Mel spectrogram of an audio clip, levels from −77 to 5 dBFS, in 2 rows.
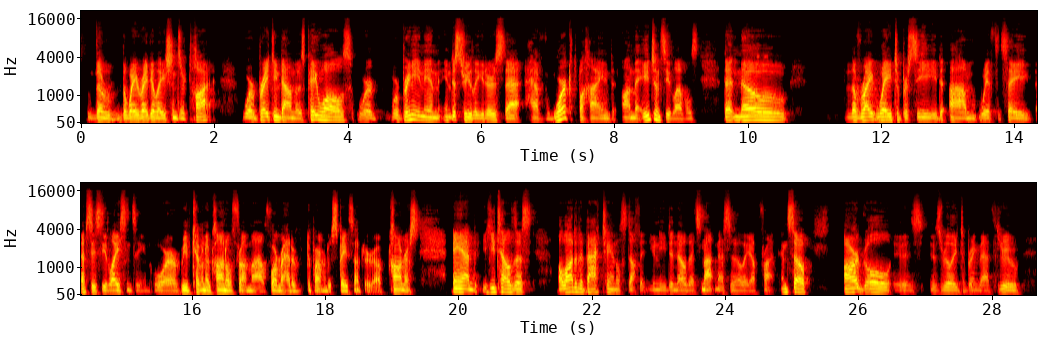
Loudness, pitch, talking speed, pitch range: -21 LUFS, 110 Hz, 175 wpm, 100-120 Hz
